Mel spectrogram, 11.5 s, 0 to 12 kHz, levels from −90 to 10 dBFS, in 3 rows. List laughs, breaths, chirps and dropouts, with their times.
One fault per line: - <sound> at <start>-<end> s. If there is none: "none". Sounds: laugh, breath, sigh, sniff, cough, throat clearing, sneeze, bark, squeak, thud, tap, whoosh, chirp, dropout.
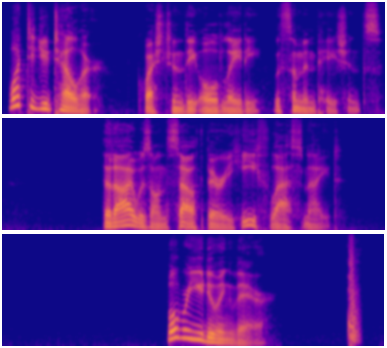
- cough at 11.1-11.3 s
